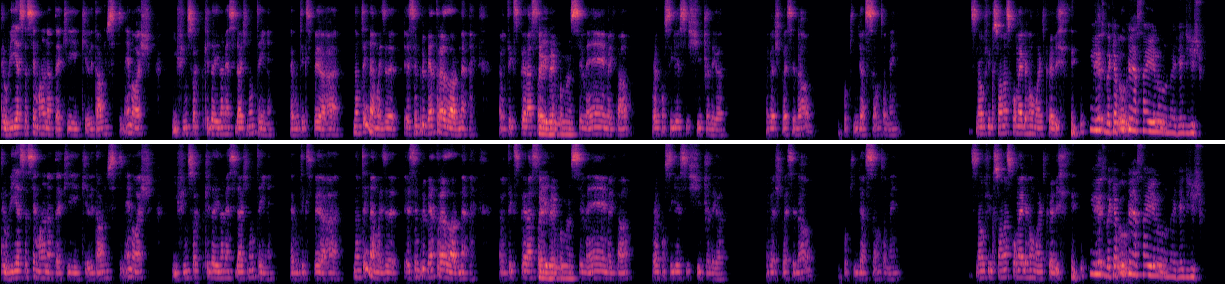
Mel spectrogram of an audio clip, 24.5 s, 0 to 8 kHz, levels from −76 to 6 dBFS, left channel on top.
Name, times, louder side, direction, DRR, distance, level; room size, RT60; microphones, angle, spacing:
voice 1, 0.0-3.0 3.4-5.4 5.8-6.8 7.1-9.7 10.0-12.6 13.0-14.4 15.3-16.2 17.0-18.0 19.4-21.6 21.9-22.6 23.1-23.3, left 3 dB, 80° left, 3 dB, 0.6 m, -27 dB
voice 2, 10.8-11.5 21.8-24.0, left 2 dB, 20° left, 2 dB, 0.3 m, -26 dB
2.6 x 2.1 x 2.2 m, 0.28 s
head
